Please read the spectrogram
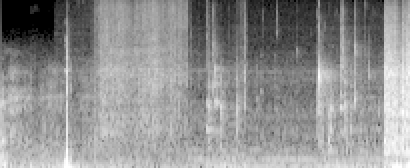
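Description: A sharp click, a short hiss and a few small knocks, then near the end a loud burst of sizzling as beaten eggs cook in a hot nonstick frying pan.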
